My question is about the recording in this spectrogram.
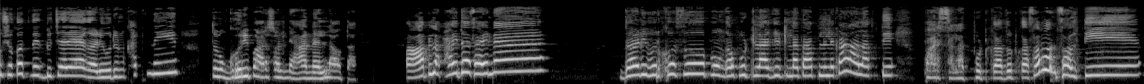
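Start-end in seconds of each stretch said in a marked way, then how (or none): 4.1-11.4 pitched up, cheeky business boast; boasting about parcel orders with a cheeky grin; sly boast. Real, not acted. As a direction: let them in on a crafty trick.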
